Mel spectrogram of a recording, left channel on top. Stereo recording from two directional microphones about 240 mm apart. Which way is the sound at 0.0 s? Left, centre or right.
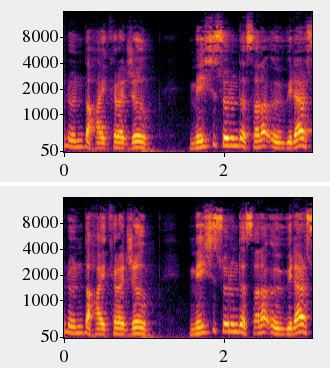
Right.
